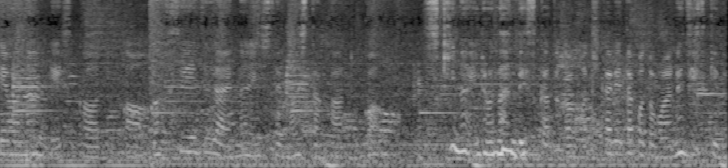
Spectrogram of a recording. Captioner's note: laughs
